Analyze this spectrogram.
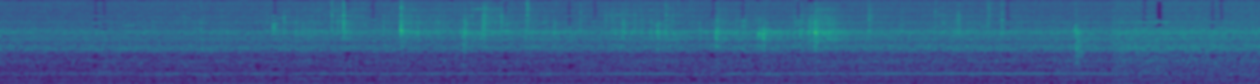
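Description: Branches and wood crack and snap as a forestry machine handles a tree trunk.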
